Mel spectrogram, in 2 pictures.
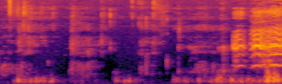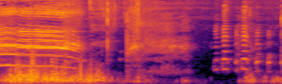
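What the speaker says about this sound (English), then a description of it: "when he sees me and I ignore him, he crows" A rooster in a pallet-wood backyard pen crows once, loud and close, a drawn-out call of a second or two, with scuffling and faint clucks before and after.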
